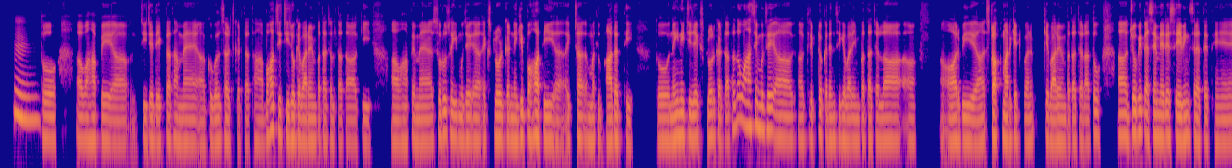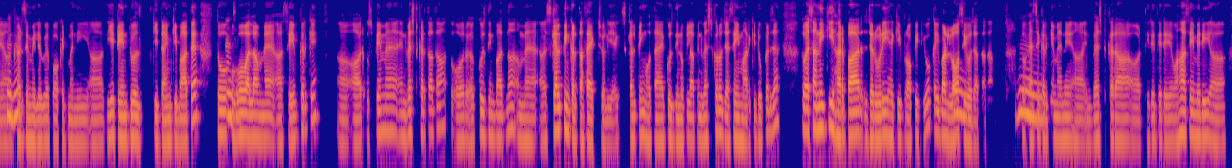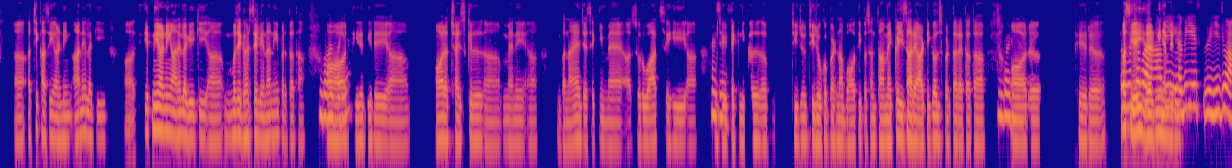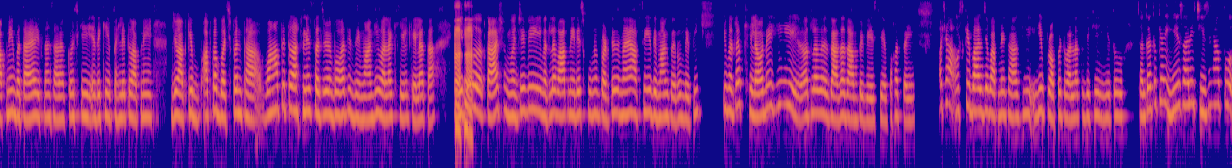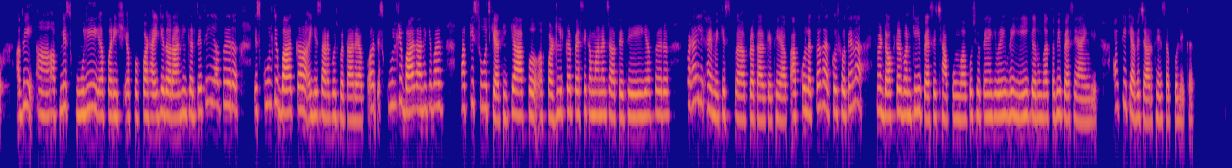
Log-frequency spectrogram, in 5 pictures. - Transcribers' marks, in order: in English: "सर्च"; in English: "एक्सप्लोर"; in English: "एक्सप्लोर"; in English: "क्रिप्टोकरेंसी"; in English: "स्टॉक मार्केट"; in English: "सेविंग"; in English: "पॉकेट मनी"; in English: "टेंथ ट्वेल्थ"; in English: "टाइम"; in English: "सेव"; in English: "इन्वेस्ट"; in English: "स्कैल्पिंग"; in English: "एक्चुअली"; in English: "स्कल्पिंग"; in English: "इन्वेस्ट"; in English: "मार्केट"; in English: "प्रॉफ़िट"; in English: "लॉस"; in English: "इन्वेस्ट"; in English: "अर्निंग"; in English: "अर्निंग"; in English: "स्किल"; in English: "टेक्निकल"; in English: "आर्टिकल्स"; in English: "जर्नी"; laugh; in English: "प्रॉफ़िट"
- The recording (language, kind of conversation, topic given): Hindi, podcast, किस कौशल ने आपको कमाई का रास्ता दिखाया?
